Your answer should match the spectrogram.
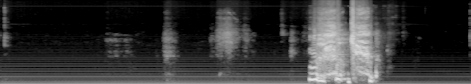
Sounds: Sneeze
